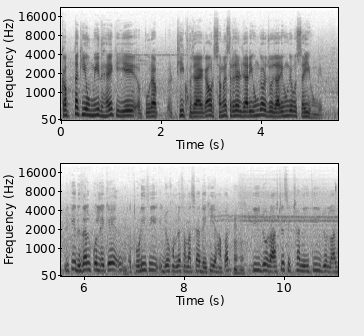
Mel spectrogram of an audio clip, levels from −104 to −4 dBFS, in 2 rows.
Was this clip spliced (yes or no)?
no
